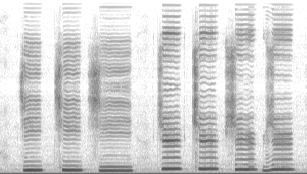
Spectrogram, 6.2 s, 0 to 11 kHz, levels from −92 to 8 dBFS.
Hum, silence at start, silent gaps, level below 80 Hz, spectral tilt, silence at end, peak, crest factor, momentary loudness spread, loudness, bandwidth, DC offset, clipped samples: none; 0 s; none; -56 dBFS; -3 dB/octave; 0 s; -18 dBFS; 12 dB; 8 LU; -31 LUFS; 11 kHz; 2%; under 0.1%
